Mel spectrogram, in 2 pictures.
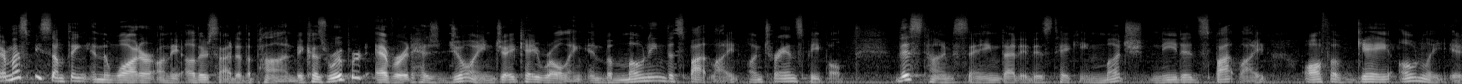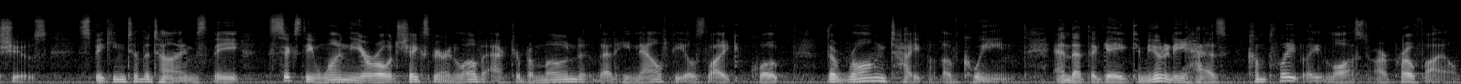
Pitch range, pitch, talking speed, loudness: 95-120 Hz, 105 Hz, 155 wpm, -24 LUFS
